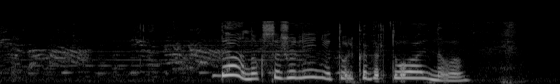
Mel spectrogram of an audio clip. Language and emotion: Russian, sad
